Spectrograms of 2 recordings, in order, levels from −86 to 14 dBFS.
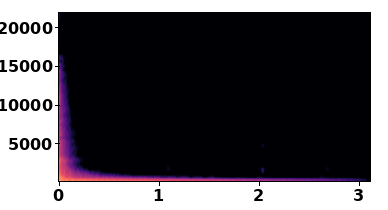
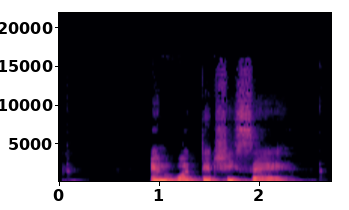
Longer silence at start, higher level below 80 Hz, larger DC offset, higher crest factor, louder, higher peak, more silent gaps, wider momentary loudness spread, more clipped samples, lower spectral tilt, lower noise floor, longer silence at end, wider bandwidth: second, 0 s vs 0.9 s; about the same, -58 dBFS vs -60 dBFS; neither; first, 24 dB vs 16 dB; first, -23 LUFS vs -26 LUFS; first, 0 dBFS vs -12 dBFS; neither; first, 23 LU vs 8 LU; neither; first, -7.5 dB/octave vs -6 dB/octave; second, -63 dBFS vs -86 dBFS; first, 1.1 s vs 0.4 s; second, 9.8 kHz vs 15.5 kHz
